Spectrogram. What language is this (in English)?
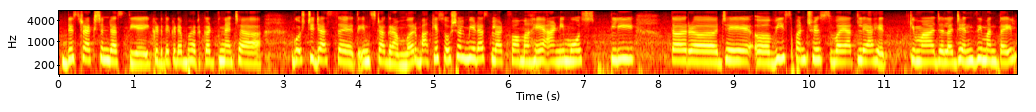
Marathi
